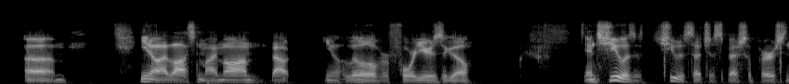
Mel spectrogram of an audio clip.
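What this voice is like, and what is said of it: Emotional, choked-up voice. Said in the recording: “I'm going to probably get a little emotional here.”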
